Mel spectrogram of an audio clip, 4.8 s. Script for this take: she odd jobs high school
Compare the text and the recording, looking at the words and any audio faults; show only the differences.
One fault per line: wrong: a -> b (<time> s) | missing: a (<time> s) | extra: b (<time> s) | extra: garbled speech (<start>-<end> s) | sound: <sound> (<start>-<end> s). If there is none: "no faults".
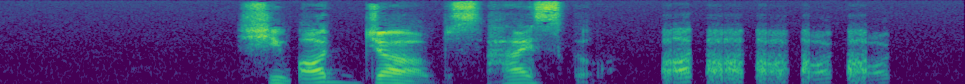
sound: laugh (3.3-4.5 s)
